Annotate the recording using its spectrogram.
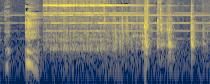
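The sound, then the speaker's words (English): A telephone bell rings loudly in a small office in one sustained, shrill metallic trill, followed by a few sharp clattering knocks. No one speaks. “Who should answer that, Ma? Should I? You are the secretary and the receptionist. You should answer.”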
